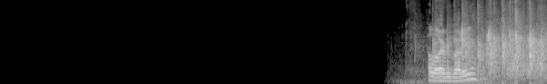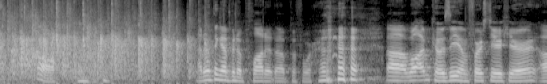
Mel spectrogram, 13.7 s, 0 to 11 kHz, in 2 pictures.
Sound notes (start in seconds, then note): 7.8 applause; 10.8 laughter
